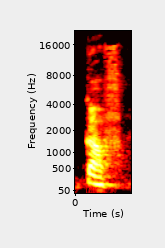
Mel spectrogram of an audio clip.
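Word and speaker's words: cough: अब हमारा अगला नियम ये है कि अगर आपको इंग्लिश में कहीं पर यूजी एच लिखा मिले तो हम लोग यूजी एच को पढ़ते हैं फ।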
